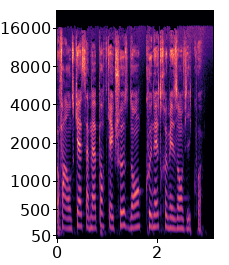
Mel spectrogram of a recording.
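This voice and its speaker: This woman speaks with a fairly low pitch, fairly even intonation and vocal fry. The recording is very clean, with a silent background. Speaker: podcast host. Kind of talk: casual chat.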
